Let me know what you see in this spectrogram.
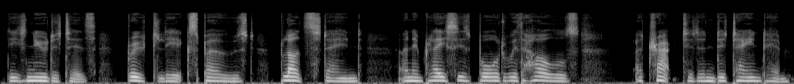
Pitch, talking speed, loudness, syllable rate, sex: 155 Hz, 115 wpm, -20 LUFS, 4.9 syllables/s, female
